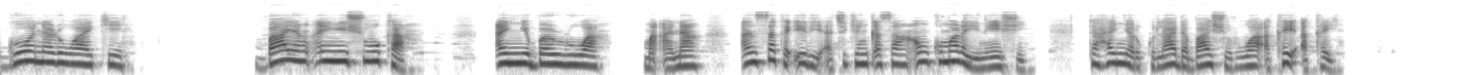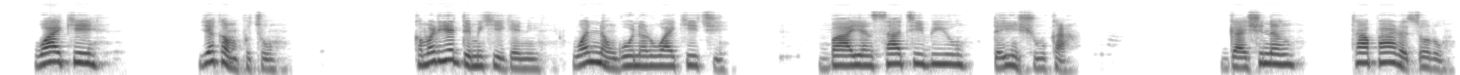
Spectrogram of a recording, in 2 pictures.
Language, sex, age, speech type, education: Hausa, female, 30-45, spontaneous, secondary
